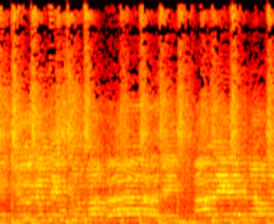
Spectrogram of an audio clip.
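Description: Two girls singing a song together into microphones, accompanied by two strummed acoustic guitars, in a live amateur acoustic band performance.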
